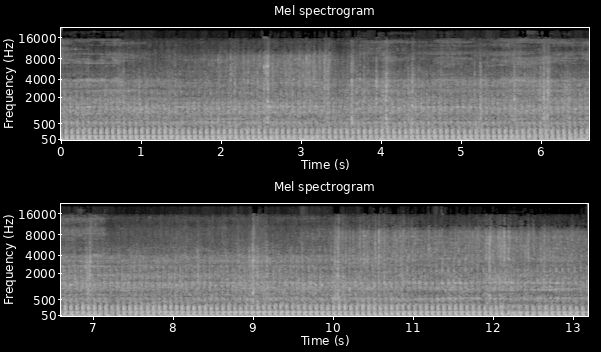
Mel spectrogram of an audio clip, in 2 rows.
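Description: A Husqvarna 701 dual sport motorcycle ridden off-road without ABS, its single-cylinder engine droning steadily and loud throughout with rattling clatter over the top, close and continuous.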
